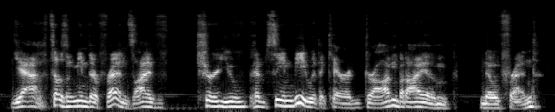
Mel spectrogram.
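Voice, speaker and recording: The speaker uses a put-on character voice. Its pitch sits low to middle. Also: fairly slow pace. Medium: actual play. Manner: gruff, scornful.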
